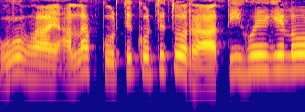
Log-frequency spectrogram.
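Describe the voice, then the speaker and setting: A woman performs a cartoonish character voice at a high pitch and moderate pace. Her pitch swings very widely. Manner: warm, chatty.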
